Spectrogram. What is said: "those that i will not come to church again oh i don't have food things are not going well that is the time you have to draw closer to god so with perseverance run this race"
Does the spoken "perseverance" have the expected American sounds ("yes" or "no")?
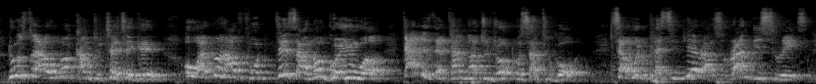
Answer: no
